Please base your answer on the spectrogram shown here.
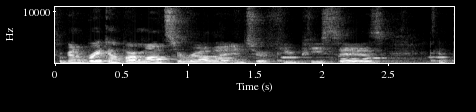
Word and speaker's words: mozzarella: We're not Italian, we're very Jewish, but she would always say mozzarella. Like, Mom, it's mozzarella. Why are you calling it that? So we're gonna break up our mozzarella into a few pieces, get the whole thing really covered.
